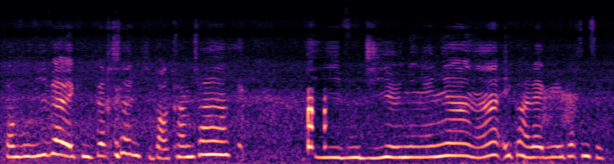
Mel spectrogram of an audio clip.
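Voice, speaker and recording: High-voiced young woman vlogger, animated, hesitant, loud noise around. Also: fairly quick. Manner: animated storytelling, hesitant fillers. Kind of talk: casual travel vlog chat.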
